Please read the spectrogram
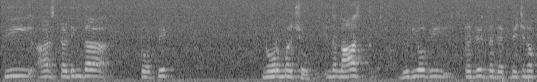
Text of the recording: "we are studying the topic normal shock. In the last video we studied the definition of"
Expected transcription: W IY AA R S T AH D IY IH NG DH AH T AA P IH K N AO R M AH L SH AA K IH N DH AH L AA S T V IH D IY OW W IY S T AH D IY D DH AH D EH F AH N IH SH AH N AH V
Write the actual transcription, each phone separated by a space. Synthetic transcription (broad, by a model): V IY AA R S T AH D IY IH NG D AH T AA P IH K N AO R M AH L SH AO IH N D AH L AA S T V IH D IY OW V IY S T AH D IY D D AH D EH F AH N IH SH AH N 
